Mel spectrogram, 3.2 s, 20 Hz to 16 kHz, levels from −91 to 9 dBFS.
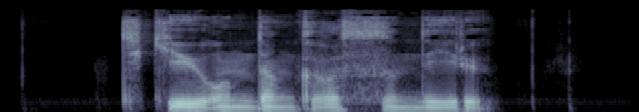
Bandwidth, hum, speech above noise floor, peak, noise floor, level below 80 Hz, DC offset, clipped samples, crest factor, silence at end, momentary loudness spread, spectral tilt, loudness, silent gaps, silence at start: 11.5 kHz; none; 50 dB; -8 dBFS; -73 dBFS; -54 dBFS; under 0.1%; under 0.1%; 18 dB; 0.8 s; 9 LU; -4.5 dB/octave; -24 LUFS; none; 0.6 s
